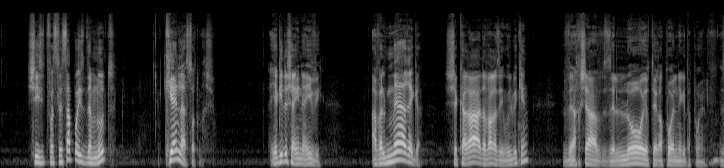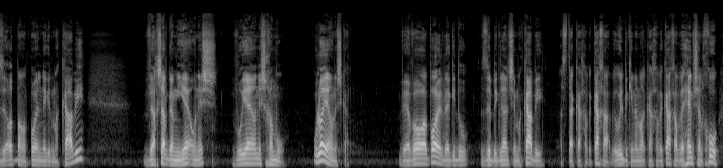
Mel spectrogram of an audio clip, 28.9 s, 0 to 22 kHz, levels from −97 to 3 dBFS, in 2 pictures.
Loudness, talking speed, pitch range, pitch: -29 LUFS, 120 wpm, 95-130 Hz, 110 Hz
